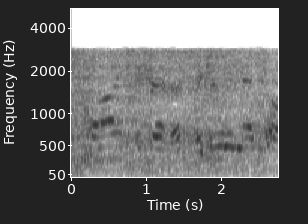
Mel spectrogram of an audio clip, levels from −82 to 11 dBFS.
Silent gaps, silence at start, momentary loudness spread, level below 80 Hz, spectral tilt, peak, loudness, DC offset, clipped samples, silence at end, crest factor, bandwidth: none; 0 s; 3 LU; -46 dBFS; -9 dB/octave; -2 dBFS; -15 LUFS; under 0.1%; under 0.1%; 0 s; 12 dB; 3 kHz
